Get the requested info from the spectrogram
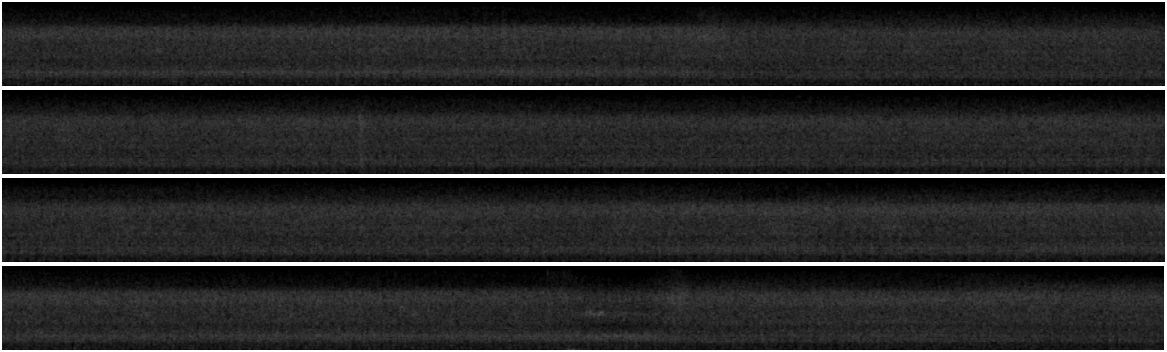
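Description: Steady background hiss with no other sound but a single short click near the end.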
